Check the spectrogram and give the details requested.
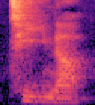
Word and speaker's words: thina: T and a H is t. It always stays a hard T. So Tina or Tata. Tina means us, Tata is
